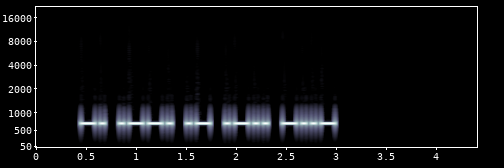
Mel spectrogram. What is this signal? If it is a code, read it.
Morse code, heard as a keyed tone, about 25 wpm, 700 Hz. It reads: NPALX
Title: Code Groups - 5 Letter:Numbers - 25wpm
